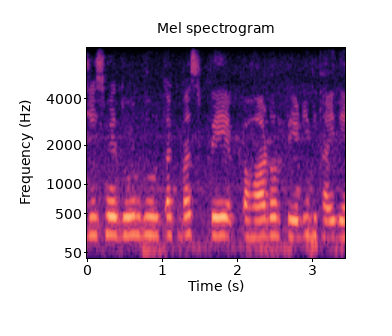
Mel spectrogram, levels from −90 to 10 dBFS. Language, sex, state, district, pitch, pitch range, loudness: Hindi, female, Haryana, Jhajjar, 225 Hz, 215-225 Hz, -15 LUFS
